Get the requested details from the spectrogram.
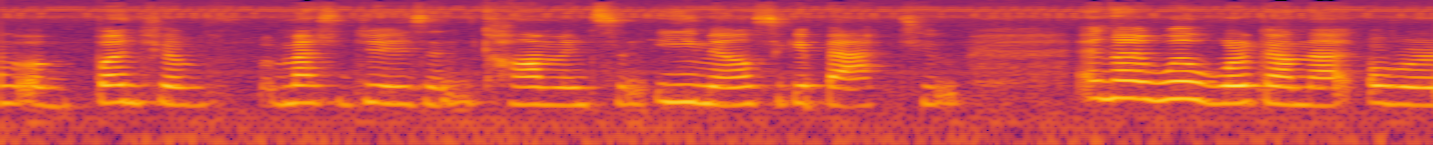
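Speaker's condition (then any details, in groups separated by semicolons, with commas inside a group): Cerebral palsy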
